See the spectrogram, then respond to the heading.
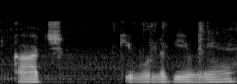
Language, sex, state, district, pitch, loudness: Hindi, male, Uttar Pradesh, Jyotiba Phule Nagar, 115 Hz, -26 LUFS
